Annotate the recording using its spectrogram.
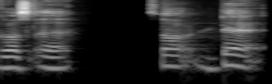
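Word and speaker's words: deux: pronunciation goes uh so duh and this x goes silent. So you just read it as duh.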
